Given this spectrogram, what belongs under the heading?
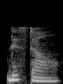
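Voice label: "distal", English; 発音 dístl ディストゥ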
